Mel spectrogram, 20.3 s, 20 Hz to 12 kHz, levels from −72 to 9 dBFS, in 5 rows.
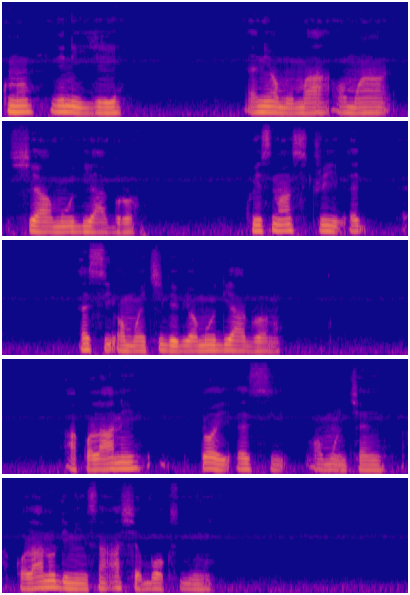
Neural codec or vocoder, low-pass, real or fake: vocoder, 44.1 kHz, 128 mel bands, Pupu-Vocoder; 10.8 kHz; fake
